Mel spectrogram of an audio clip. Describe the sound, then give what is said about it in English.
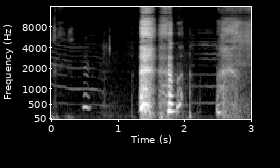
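A spayed female cat meows several times, with a short faint chirp first, then a louder drawn-out whining meow and a softer plaintive one after a pause, sounding like whimpering. “She is not a radio cat.”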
